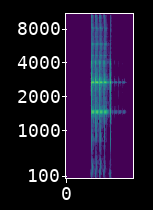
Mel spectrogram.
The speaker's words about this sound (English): I just wanted to be dramatic and let it beep.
